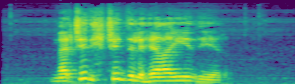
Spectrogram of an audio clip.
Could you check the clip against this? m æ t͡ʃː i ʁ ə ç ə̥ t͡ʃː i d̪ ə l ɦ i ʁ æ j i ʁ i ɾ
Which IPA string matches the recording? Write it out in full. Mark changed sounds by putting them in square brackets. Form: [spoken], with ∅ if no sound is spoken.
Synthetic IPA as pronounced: m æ t͡ʃː i [ð] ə ç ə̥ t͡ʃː i d̪ ə l ɦ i ʁ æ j i [ð] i ɾ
